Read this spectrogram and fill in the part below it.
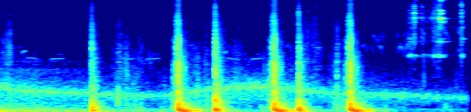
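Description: Heavy footsteps thud on the ground.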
